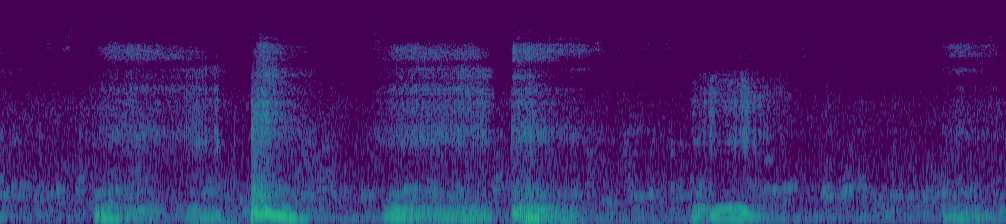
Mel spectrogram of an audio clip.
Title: Marley the Basset snoring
